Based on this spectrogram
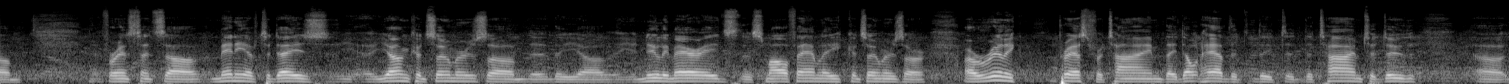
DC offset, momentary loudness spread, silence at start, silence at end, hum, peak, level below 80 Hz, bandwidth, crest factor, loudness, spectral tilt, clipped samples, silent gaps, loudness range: under 0.1%; 13 LU; 0 s; 0 s; none; 0 dBFS; -32 dBFS; 14.5 kHz; 18 dB; -19 LUFS; -5.5 dB/octave; under 0.1%; none; 2 LU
